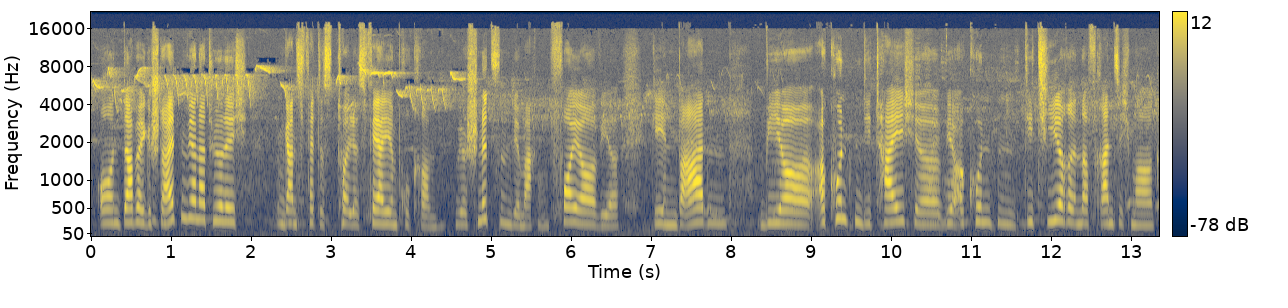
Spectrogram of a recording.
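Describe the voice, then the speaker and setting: A woman talks at a fairly slow pace. There is music in the background. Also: fairly high pitch for a woman, ordinary pitch variation. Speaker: podcast host. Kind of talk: podcast narration. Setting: outdoors.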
